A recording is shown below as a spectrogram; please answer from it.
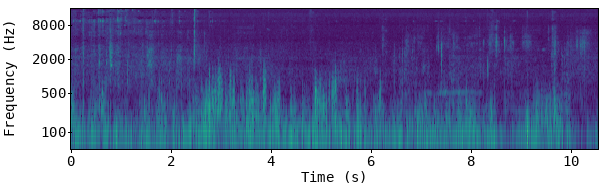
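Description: A horse's hooves thudding on a sand arena as it is ridden, a continuous irregular run of low thuds.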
